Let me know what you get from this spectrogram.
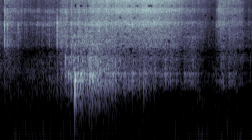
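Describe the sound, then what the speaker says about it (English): Dry rice and pasta pour into a homemade shaker, a soft rattling, rustling trickle that rises near the start, runs for a few seconds, and then fades, heard close and fairly quiet. "Now what we need to do is pour in the rice and pasta."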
